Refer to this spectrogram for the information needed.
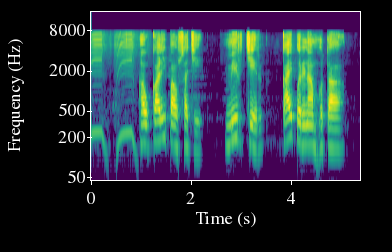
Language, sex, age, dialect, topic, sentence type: Marathi, male, 60-100, Southern Konkan, agriculture, question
